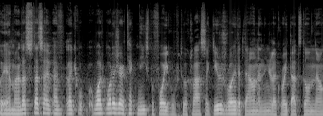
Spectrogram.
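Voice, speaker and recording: In an Irish accent, a man with a medium pitch speaks at a very fast pace with hardly any pauses. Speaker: podcast host, filmmaker. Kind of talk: casual chat.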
